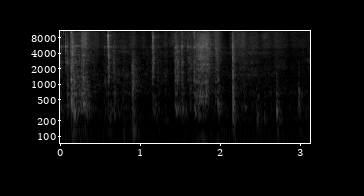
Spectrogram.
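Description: Sewing machine stitching quilted fabric for a quilt-as-you-go zippered pouch, guided by a guide foot: short, quiet bursts of mechanical whirring and clicking, close by, with uneven pauses.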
